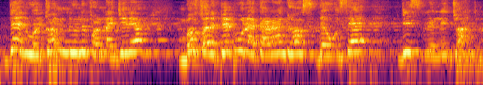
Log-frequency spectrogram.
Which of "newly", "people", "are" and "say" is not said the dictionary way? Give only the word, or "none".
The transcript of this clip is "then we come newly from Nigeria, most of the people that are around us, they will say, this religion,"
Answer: none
